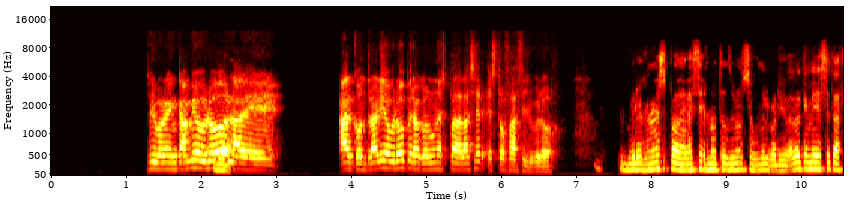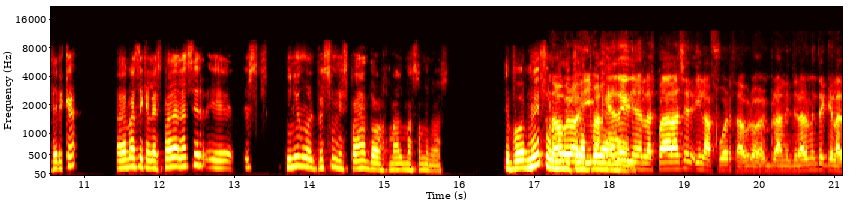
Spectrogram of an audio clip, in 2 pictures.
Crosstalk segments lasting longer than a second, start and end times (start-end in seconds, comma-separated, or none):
17.1-18.5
